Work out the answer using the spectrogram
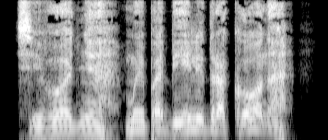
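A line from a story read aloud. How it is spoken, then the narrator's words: Breathless exhale. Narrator (Russian): выдохнул он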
